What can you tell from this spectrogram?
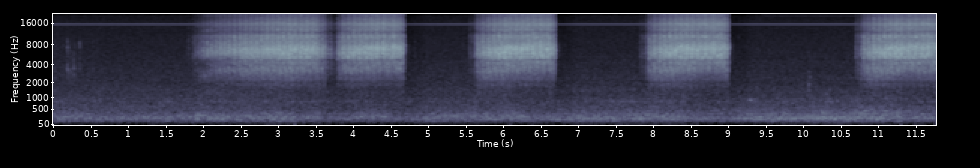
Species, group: Chorthippus biguttulus
Orthoptera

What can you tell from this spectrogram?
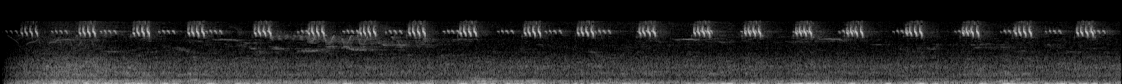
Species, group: Gryllus campestris
Orthoptera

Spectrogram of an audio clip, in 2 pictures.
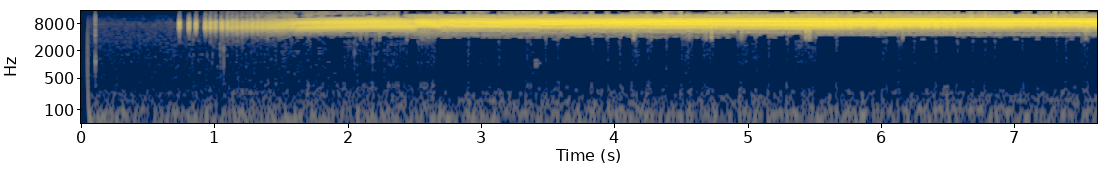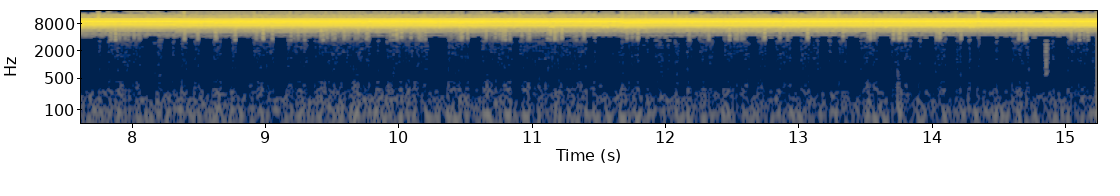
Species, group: Diceroprocta eugraphica
Cicadidae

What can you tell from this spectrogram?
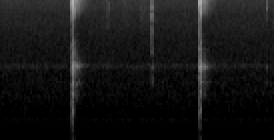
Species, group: Leptophyes laticauda
Orthoptera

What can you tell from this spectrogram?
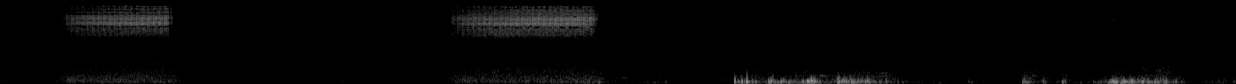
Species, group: Chorthippus biguttulus
Orthoptera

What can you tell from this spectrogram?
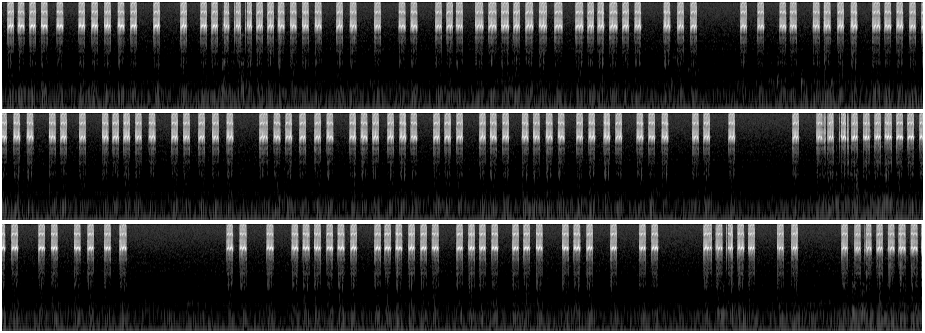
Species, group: Gryllus campestris
Orthoptera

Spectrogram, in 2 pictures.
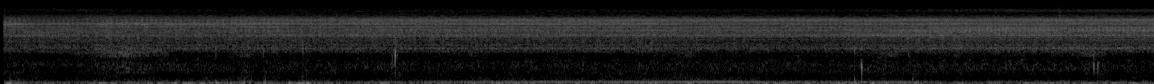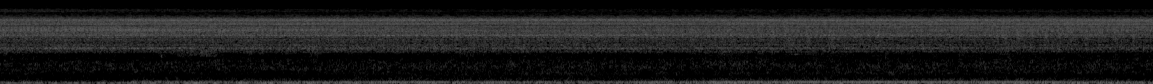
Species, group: Psaltoda harrisii
Cicadidae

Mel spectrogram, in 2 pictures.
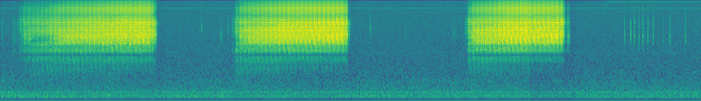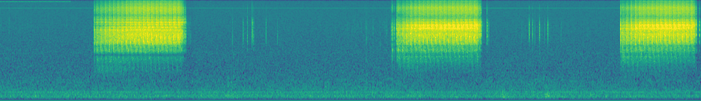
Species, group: Chorthippus biguttulus
Orthoptera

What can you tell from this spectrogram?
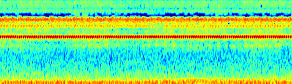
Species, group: Oecanthus latipennis
Orthoptera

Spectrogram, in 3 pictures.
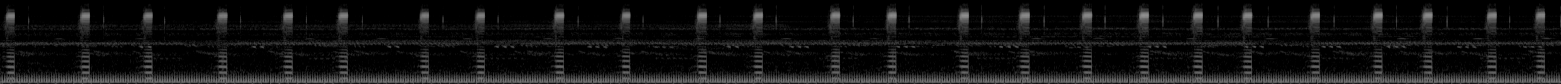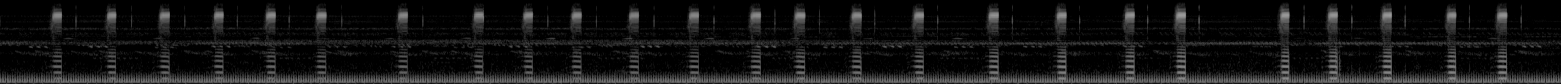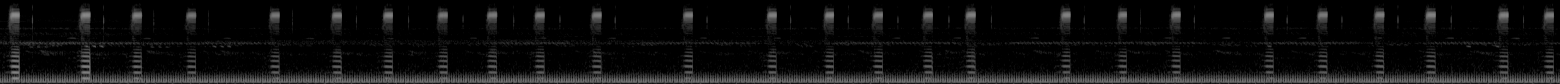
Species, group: Hexacentrus unicolor
Orthoptera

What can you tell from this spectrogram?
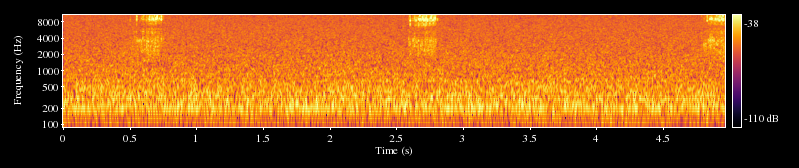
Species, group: Chorthippus brunneus
Orthoptera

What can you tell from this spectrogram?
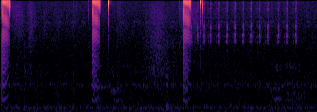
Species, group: Isophya rhodopensis
Orthoptera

